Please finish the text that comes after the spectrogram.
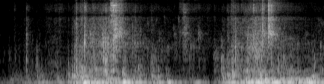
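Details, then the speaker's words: Whirlpool first-generation Cabrio washer, rust and water traces at the bearing: drum spun by hand gives a loud, deep rumbling grind in two pushes, failed tub bearing needing a bearing job. "you hear that? Yeah, super loud. Bearing's gone. So we'll have to do a bearing job on this one."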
